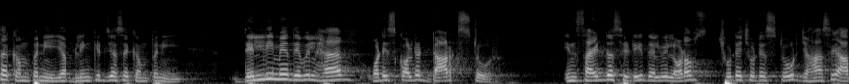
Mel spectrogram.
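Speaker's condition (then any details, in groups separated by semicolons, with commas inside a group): No condition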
